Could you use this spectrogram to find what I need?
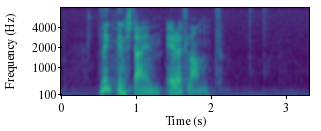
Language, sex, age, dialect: Faroese, female, 36-60, Norðuroyggjar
